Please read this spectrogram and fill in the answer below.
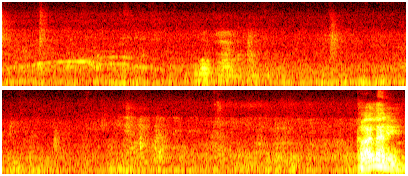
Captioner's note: applause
